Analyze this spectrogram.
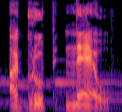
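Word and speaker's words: ἀγρυπνέω: A palavra é agripneu, que se pronuncia agrupneu.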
